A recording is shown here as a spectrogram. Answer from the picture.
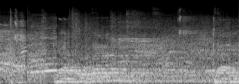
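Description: Basketball bouncing on a hardwood court during a game, with the voices of players and spectators.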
